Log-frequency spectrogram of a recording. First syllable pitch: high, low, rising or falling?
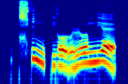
falling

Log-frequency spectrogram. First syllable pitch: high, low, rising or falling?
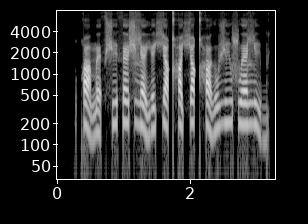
falling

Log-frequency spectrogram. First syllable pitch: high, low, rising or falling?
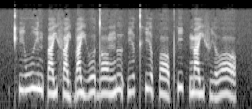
rising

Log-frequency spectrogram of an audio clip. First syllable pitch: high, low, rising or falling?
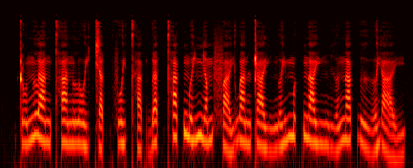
rising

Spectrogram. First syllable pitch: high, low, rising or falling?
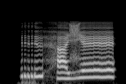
high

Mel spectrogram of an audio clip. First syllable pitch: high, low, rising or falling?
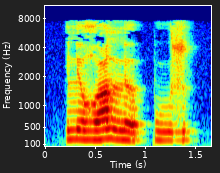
low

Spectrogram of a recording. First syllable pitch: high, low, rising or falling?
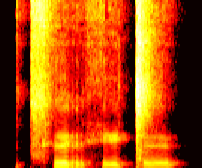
high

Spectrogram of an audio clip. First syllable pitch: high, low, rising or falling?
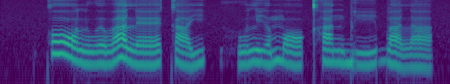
falling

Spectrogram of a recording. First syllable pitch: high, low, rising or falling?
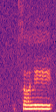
high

